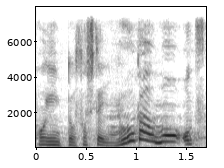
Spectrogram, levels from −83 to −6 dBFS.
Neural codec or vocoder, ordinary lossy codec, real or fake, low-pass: codec, 16 kHz in and 24 kHz out, 2.2 kbps, FireRedTTS-2 codec; none; fake; 7.2 kHz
